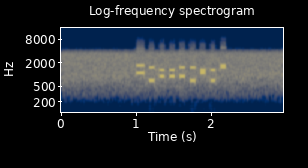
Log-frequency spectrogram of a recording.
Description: Multi-frequency trunk signalling (R1, as on North American trunks), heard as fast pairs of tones, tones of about 70 ms, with phone line noise. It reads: KP 7558764 ST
